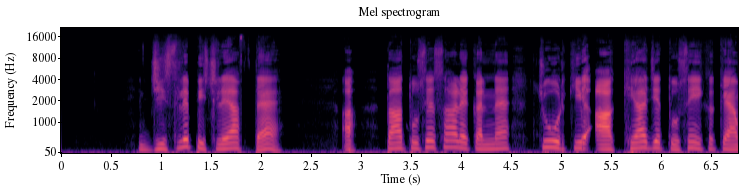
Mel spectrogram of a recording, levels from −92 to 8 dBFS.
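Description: Three brief glitches break into this speech recording: at 0.60 s, just before "जिसलै पिछले", from 2.88 to 2.90 s, and at 5.20 s. The cause is damaged data in a compressed stream. Corrupted bytes at those points made the decoder misread frames and lose sync, so it skipped ahead to the next valid frame header and resumed there.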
